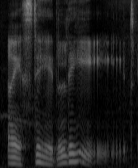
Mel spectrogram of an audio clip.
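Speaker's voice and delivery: very slow, soft narration; quiet. A narrator's reading. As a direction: say it quietly and slowly. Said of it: "he said quietly".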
